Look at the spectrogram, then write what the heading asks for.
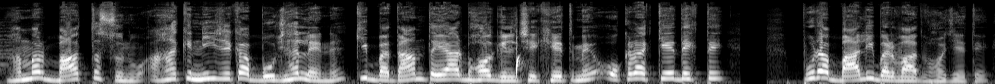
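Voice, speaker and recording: A woman's voice: mid-range voice, expressive, normal speed, soft background music, close to an everyday voice. A woman voicing a worried grown son and husband in a cartoon, questioning and protesting, with a Maithili accent. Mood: alarmed, protesting. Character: worried, reasoning adult son and farmer husband. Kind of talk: Indian cartoon dialogue.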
